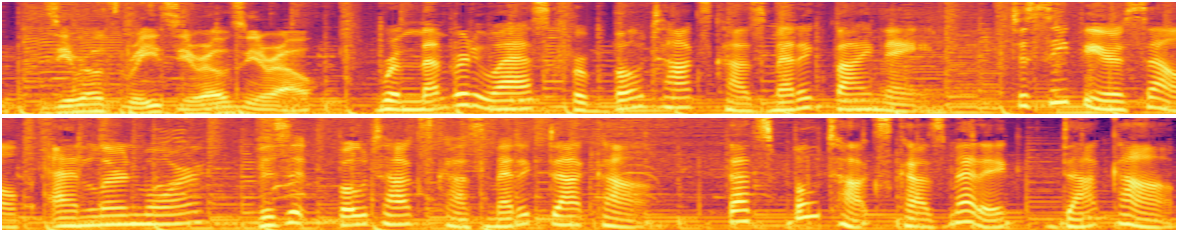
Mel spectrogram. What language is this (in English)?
Filipino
